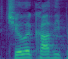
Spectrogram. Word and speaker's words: Chillicothe: Chillicothe Paints.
